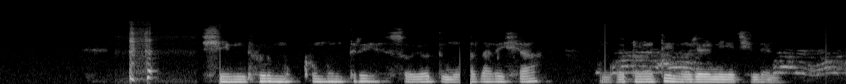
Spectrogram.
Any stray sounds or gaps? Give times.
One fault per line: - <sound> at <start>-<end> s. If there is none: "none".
- cough at 1.3-1.6 s
- dropout at 4.6-4.7 s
